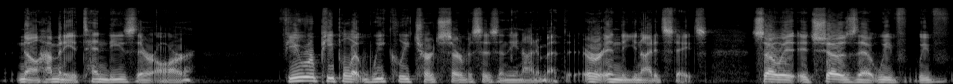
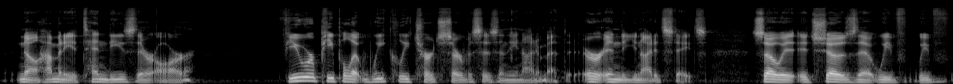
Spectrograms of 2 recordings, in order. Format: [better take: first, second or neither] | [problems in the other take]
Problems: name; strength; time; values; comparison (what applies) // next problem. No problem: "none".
second | distortion; slight; 10 dB below the speech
